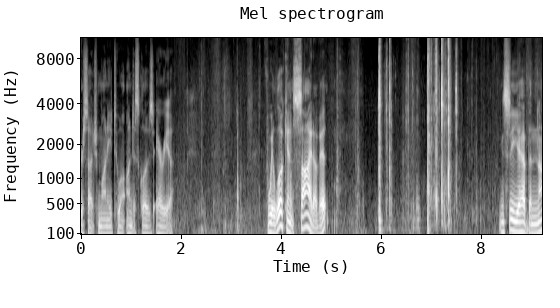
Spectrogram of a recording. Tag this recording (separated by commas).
Speech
